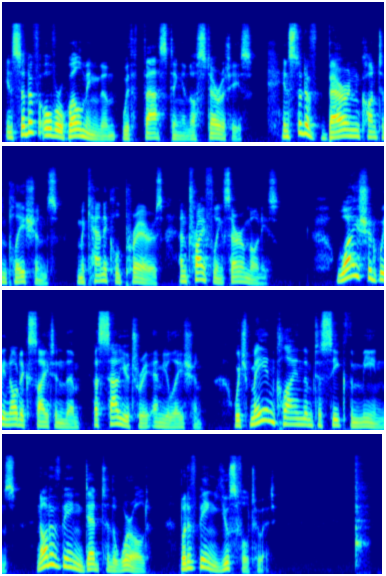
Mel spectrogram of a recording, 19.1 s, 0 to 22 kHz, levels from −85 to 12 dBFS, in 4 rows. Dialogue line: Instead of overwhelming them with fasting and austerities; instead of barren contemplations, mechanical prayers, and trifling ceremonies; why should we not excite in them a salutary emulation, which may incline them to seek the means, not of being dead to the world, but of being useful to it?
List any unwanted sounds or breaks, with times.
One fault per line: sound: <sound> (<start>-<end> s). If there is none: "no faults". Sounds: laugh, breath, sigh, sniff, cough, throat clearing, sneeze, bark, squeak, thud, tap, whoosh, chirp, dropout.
sound: tap (18.7-18.9 s)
